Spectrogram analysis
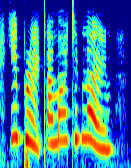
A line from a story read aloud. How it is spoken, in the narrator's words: Pig cried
